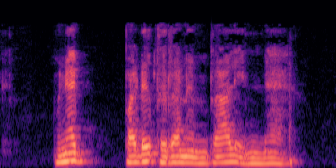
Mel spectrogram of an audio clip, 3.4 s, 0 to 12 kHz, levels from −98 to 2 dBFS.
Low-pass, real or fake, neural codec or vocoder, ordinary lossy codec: 7.2 kHz; real; none; AAC, 64 kbps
